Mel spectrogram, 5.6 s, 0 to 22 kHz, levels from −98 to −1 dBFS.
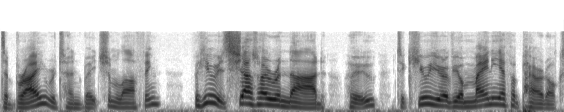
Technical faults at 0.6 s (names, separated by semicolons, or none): none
